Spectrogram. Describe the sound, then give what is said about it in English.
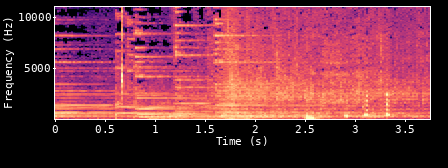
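A toilet flushes with a rushing, gurgling wash of water, followed by a few small clicks and knocks as the tank settles. No one speaks. “Do you always wait for the flush to finish?”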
